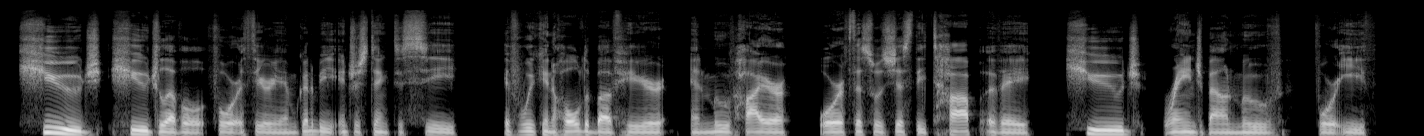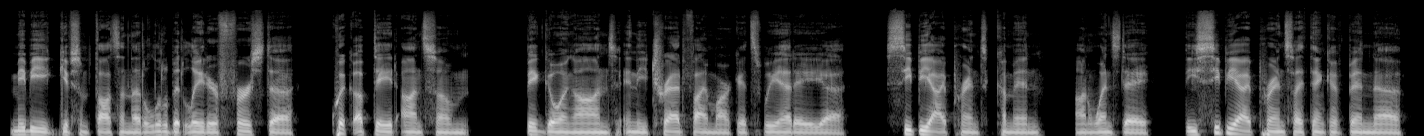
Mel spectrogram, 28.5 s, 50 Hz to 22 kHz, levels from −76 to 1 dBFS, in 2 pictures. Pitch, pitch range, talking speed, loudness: 90 Hz, 85-95 Hz, 160 wpm, -18 LUFS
